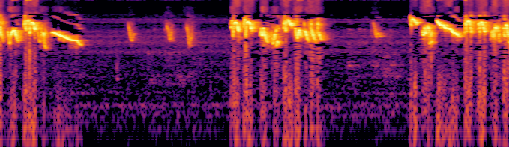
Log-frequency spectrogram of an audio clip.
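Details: Pet male yellow-fronted canary in three lively bursts of high, quickly modulated whistles and trills, with a few isolated short chirps filling the gaps between them.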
